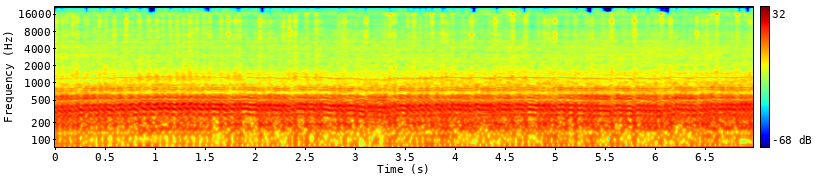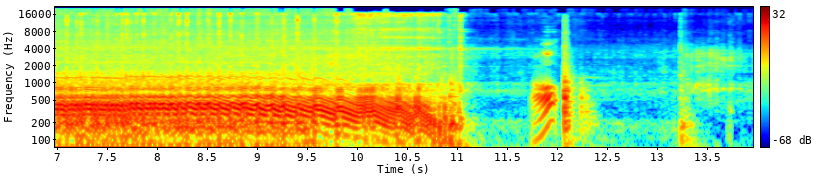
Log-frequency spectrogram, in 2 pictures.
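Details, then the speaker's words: Husqvarna 268 chainsaw running lean, brake cleaner sprayed at crank seals under oil pump: steady high buzz suddenly chokes and dies, confirming air leak at crankshaft seal. "there you go there's our problem friends we have a leak on the Craig seal side"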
